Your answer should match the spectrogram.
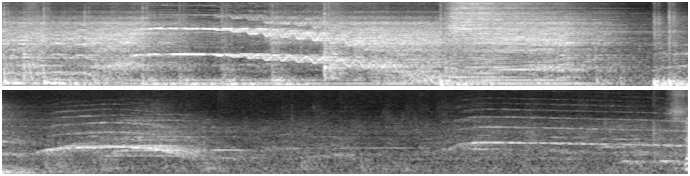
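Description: Live rock band with electric guitar and drums playing the end of a song, which stops on a sharp final hit about five seconds in. After it the sound is much quieter, with a few rising-and-falling whistle-like tones.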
